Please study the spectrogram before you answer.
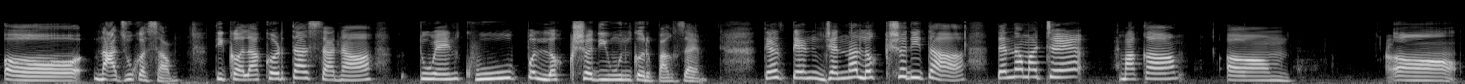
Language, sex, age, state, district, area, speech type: Goan Konkani, female, 18-30, Goa, Salcete, urban, spontaneous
